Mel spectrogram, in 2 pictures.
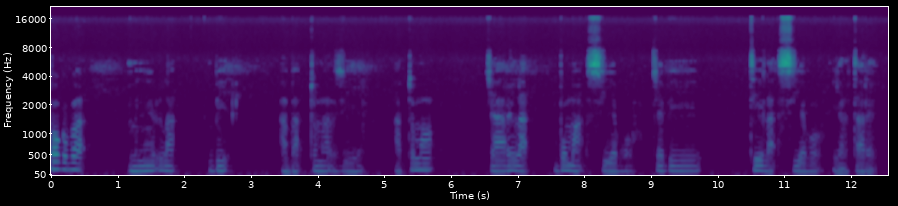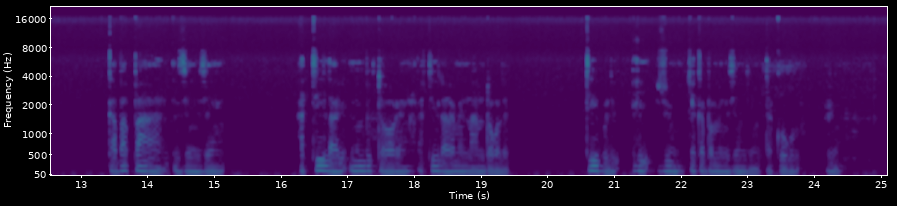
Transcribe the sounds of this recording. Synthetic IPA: pɔ˦ɡʊ˦ba˦ | mɪ˨ne˦la˦ | bɪ˦ | a˨ba˨tʊ˦ma˦zi˦e˦ | a˨tʊ˦mɔ˦ | t͡ʃaː˨ɾɪ˦la˨ | bʊ˦ma˨sɪ˦ɛ˦bʊ˦t͡ʃɛ˦bɪ˦ | tʰeː˦la̰˨sɪ˦ɛ˦bʊ˦jɛ˨lta˦ɾɪ̰˨ | ka˨ba˦paː˦zɪ˨nzɪ˦ŋ | a˨tʰeː˦la˨ɾɪ˦nɪ˦mbɪ˦tɔː˨ɾɪ˦ŋa˨tʰeː˦la˨ɾɪ˦mɪ˦nː˦a˨˦n˦dʊ˨ɣʊ˦lɪ˨ | teː˦bu˨lɪ˨he˦zu˦mt͡ʃɛ˦ka˨ba˦mɪ˦nzɪ˨nzɪ˨ŋta˨ko˦ɡu˦ɾɪ˦ŋ

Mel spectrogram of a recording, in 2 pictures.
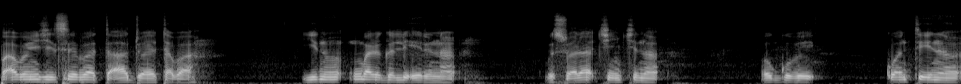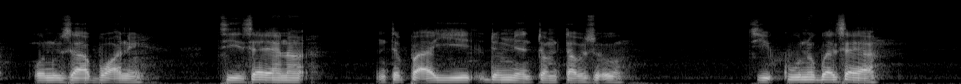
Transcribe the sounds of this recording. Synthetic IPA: pa˨ʔa˦bɨ˦n˦ʒi˦sɨ˦lɨ˦ba˦ta˨ʔa˦dɔ˨lta˨βa˨ | ji˦nɨ˦ŋ͡ma˦lɨ˨ɡɨ˦lɪ˦ʔɪ˦ɾɨ˨na˨ | bɛ˨sa˨la˦t͡ʃi˦nt͡ʃi˦na˨ | o˨ɡʊ˨βɨ˨ | ko˦nteː˦na˨ | o˨nu˦zaː˦bɔ˦ʔa˦nɨ˨ | tʰiː˨za˦ja˦na˦ | n̩˨tɨ˦pa˦ʔa˦ji˦dɨ˦m˦mi˨ɛ˨n˨to˦mta˦bzʊ˦ʔʊ˨ | tʰi˨kuː˦nɨ˦ɡ͡ba˦za˦ja˨

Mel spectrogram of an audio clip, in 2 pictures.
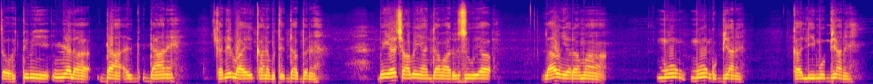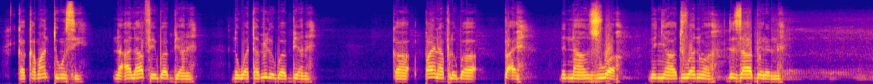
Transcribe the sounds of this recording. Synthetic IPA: tɔ˨te˦mi˦n̩˦ɲɛ˦la˨˦ | daː˦nɨ˦ | ka˨nɨ˦ɾɨ˦ba˨jka˨˦nɨ˨bɨ˨tɨ˦da˦bɨ˦nɨ˨ | bɨ˦n˦ɛ˦lʃa˨ma˨bɨ˦a˨n˦da˦ma˨ɾɨ˨zʊ˦ja˦ | laː˨˦bɨ˦n˦jɛ˨ɾa˨maː˦˨˦ | moː˦ŋ˦ɡu˨bi˦ɛ˦nɨ˨ | ka˨liː˨˦mu˦bi˦ɛ˦nɨ˨ | ka˨ka˨ma˦n˦tu˦sɨ˨ | na˨ʔa˨laː˦feː˦ɡ͡ba˦bi˨ɛ˨nɨ˨ | nɨ˨wa˨ta˨mi˦lo˨ɡ͡ba˨bi˦ɛ˦nɨ˨ | ka˨pa˦ɪ˦na˨pʊ˨lɨ˨ɡ͡ba˨ | pa˦ʔɪ˨ | nɨ˨naː˨n˨zu˦a˨ | nɨ˦ɲaː˨du˦ba˦nɨ˦ma˨dɨ˦zaː˦be˦ɾɨ˨˦nɨ˨

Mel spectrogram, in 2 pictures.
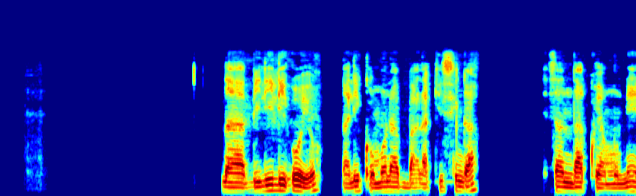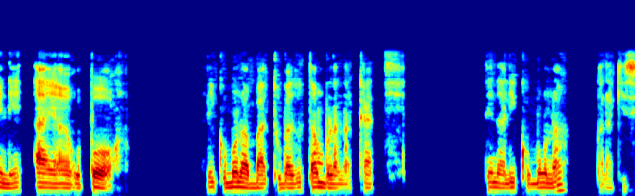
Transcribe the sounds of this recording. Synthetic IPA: na˨bi˨li˦li˦ʔo˦jo˦ | na˨li˦ko˨mɔ˦na˨ba˨la˨ki˦si˦ŋɡa˦ | e˨za˦nda˦ko˨ja˨mo˨nɛ˦nɛ˨a˦˨ʁo˨pɔ˦ʁ | na˨li˦ko˨mɔ˦na˨ba˨tʰo˨ba˨zo˦ta˦mbo˨la˨na˨ka˦tʰi̥˨ | te˦na˨li˦kʰo˨mɔ˦na˦ | b̥a˨la˨ki˦s

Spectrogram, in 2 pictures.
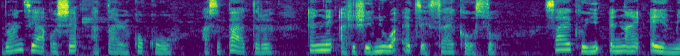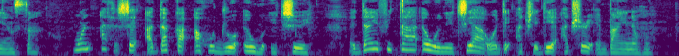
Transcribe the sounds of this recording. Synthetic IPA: bɾã˦ntʰɪ˦a˨ʔɔ˨ɕɛ˦a˨tʰa˨ɾɪ˨kʰɔ˦kʰɔː˦ | a˨sɪ˨pʰaː˦˨tʰɪ˨ɾɪ˦ | ɛ˦nɪ̃˦ʔa˨ɕᶣi˨ɕᶣe˨nĩ˦wa˦ʔɛ˦tʰɪ˨sa˦ɪ˦kʰə˨lsʊ˨ | sa˦ɪ˦kʰə˨ji˦ɛ˦nã˦nɛ˦jɛ˨mɪ̃˨ɛ̃˨n˨sã˦ | wɔ̃˦na˦ɕɪ˨ɕɛ˦a̰˨da˦kʰa̰˨a˦hʊ˦dʊ˦ɾɔ˦ʔæ˦wɔ˨ʔæ˨t͡ɕʰi˦ɾe˦ | ɛ˨dã˦n˦fi˦tʰaː˦ʔɛ˦wɔ˨n˨æ̃˨t͡ɕʰi˦a˨wʔɔ̰˨dɪ˦ʔa˨t͡ɕᶣɪ˨dɪ˦ɛ˦ʔa˨t͡ɕᶣʰɪ˦ɾɪ˨ʔɛ˨bã˦nnʊ̃˦ɦʊ̃˦

